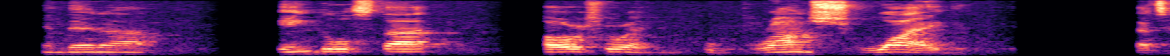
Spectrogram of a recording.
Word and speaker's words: Braunschweig: And then Ingolstadt, Karlsruhe, and Braunschweig. That's how you pronounce it.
